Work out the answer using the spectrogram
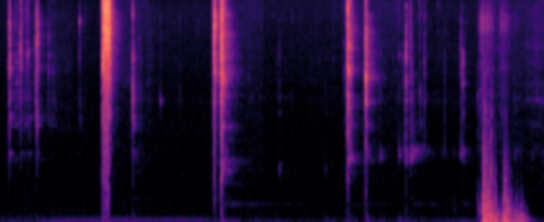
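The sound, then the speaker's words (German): A drink can being opened: a few scattered small clicks and taps, then a louder, broad hissing pop near the end. “Jetzt machen wir erstmal die Dose auf.”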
